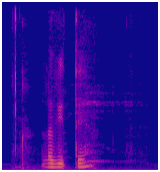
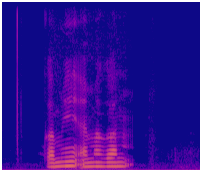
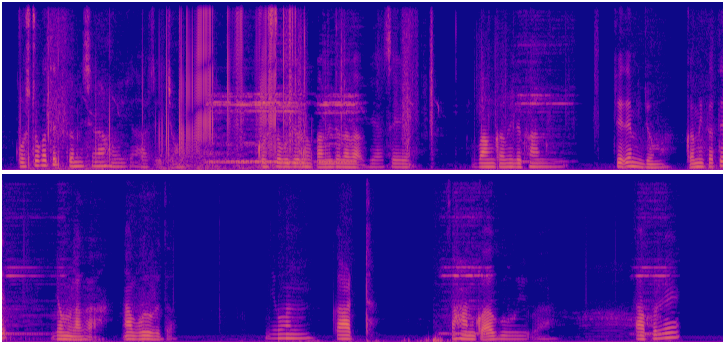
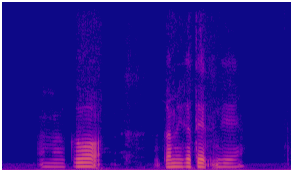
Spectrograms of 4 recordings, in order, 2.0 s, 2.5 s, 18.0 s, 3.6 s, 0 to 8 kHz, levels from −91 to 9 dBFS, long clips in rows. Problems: none marked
